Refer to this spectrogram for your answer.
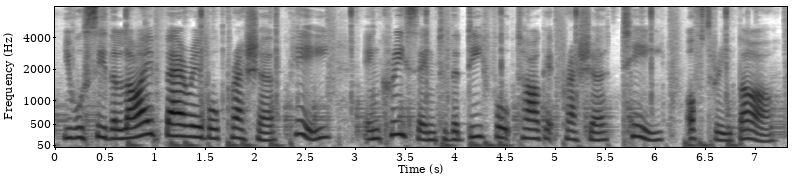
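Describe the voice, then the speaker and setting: A woman reading a scripted technical training narration in a measured, step-by-step instructional way. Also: mid-range voice, a little mellow.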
